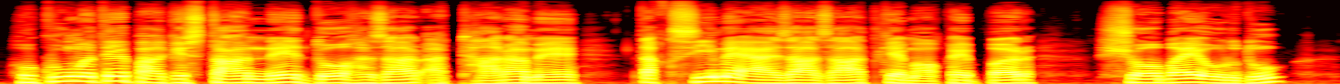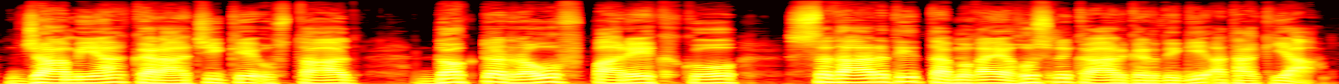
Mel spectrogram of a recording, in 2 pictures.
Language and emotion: Urdu, neutral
